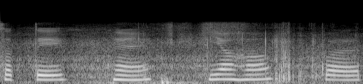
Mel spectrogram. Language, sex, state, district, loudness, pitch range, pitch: Hindi, female, Chandigarh, Chandigarh, -14 LUFS, 215-230 Hz, 225 Hz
